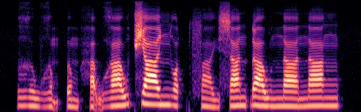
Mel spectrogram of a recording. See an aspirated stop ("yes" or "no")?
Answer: no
